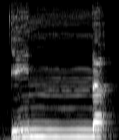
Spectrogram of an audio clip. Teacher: كسره الهمزه بدون اختلاس ولا مطن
